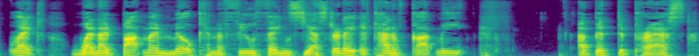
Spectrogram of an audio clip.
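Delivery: talking around bites of crust; chewing while talking. Real, not acted. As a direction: mouth partly full of food. Seen 2: Bites and chews breadstick crust at mouth throughout the labelled words.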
